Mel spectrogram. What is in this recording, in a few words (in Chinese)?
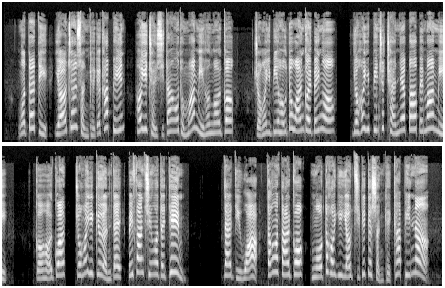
粤女 男童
